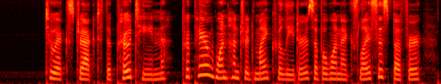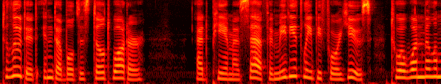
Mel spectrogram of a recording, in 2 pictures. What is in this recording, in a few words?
Voiceover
